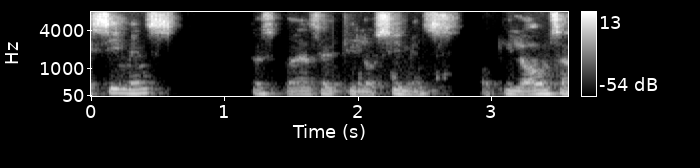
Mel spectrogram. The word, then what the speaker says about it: Siemens: también se llama siemens se escribe siemens pero se lee siemens Entonces se pueden hacer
